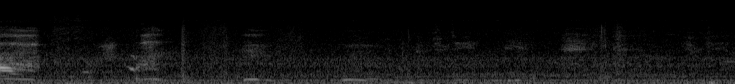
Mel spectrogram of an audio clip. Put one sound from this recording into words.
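Bodies thump onto a padded mat.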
